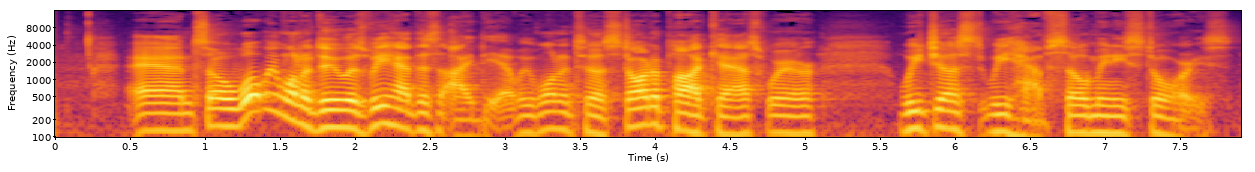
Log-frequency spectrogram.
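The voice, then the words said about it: Southern US accent. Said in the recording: “here in the Southeast. If you couldn't tell by my voice.”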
